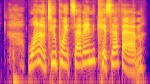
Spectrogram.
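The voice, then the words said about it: Fun, spunky radio tagline voice. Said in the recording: “you're secretly the voice that has all that says all the taglines for Kiss FM. You guys literally sound so alike ... Like in a fun, spunky voice ... you're doing this for the radio voice.”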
